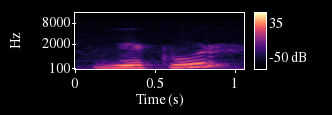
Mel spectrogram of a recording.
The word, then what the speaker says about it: iecur: Ianua, Iecur, Iecur e Justus, Justus, tá? Então sempre quando tiver um J é I, tá?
